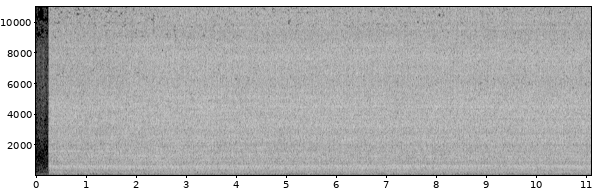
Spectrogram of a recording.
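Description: Car engine running at a steady speed, an even unchanging drone that cuts in abruptly just after the start.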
